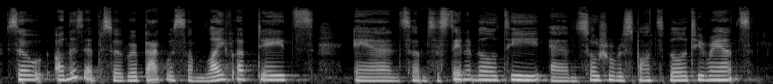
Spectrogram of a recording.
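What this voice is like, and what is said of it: Congested, allergy-affected voice. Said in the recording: “I'm here with some severe spring allergies. If you can't hear it in my voice already on the episode, it's not so bad.”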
